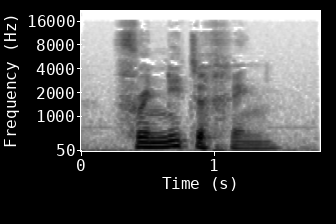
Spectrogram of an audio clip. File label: "vernietiging", Dutch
